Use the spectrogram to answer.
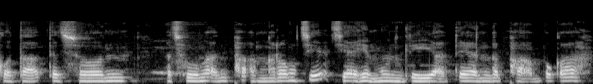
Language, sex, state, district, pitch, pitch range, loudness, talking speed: Mizo, male, Mizoram, Aizawl, 160 Hz, 150-165 Hz, -12 LUFS, 220 wpm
